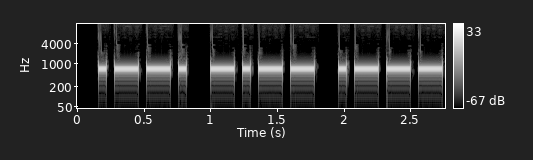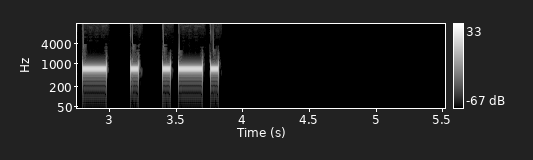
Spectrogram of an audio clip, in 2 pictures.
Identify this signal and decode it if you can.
Morse code, heard as a keyed tone, about 20 wpm, 700 Hz. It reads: PY1ER
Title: DXCC-100 Call Signs - 5 Characters - 20wpm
